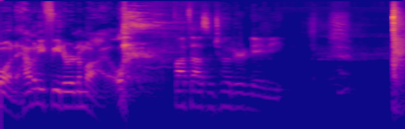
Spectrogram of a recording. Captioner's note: laughing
